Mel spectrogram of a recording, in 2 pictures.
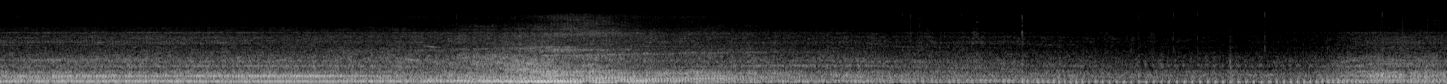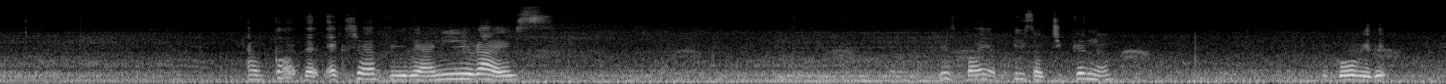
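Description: A small motorcycle engine hums while riding along a street.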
